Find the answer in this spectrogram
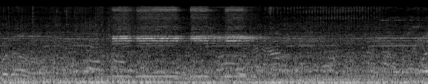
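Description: Busy street ambience: a steady traffic rumble and a babble of voices from people around. About a second in, a shrill high-pitched tone sounds for about a second and a half, with a brief break partway through.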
